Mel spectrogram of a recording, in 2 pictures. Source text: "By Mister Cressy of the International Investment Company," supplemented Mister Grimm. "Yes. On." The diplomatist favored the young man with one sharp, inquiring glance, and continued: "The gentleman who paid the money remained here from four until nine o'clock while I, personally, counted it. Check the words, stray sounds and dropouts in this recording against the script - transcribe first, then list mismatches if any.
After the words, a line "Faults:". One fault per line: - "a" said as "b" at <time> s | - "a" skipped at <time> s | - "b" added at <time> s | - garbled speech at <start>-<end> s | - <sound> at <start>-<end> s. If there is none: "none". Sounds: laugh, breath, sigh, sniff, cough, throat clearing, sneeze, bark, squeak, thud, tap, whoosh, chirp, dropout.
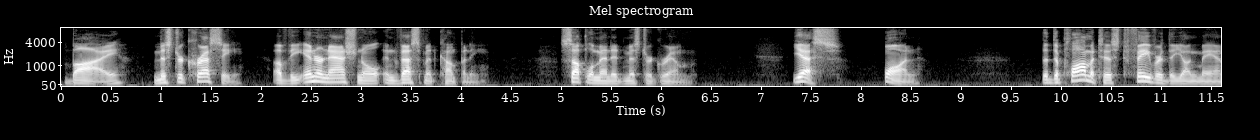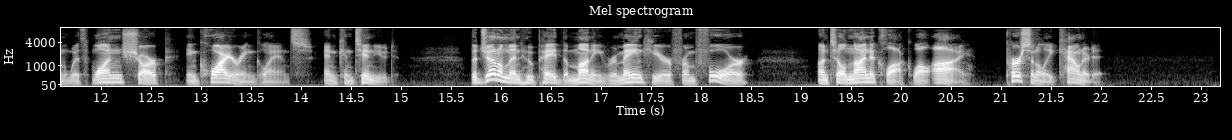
"By Mister Cressy of the International Investment Company," supplemented Mister Grimm. "Yes. On." The diplomatist favored the young man with one sharp, inquiring glance, and continued: "The gentleman who paid the money remained here from four until nine o'clock while I, personally, counted it.
Faults:
none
